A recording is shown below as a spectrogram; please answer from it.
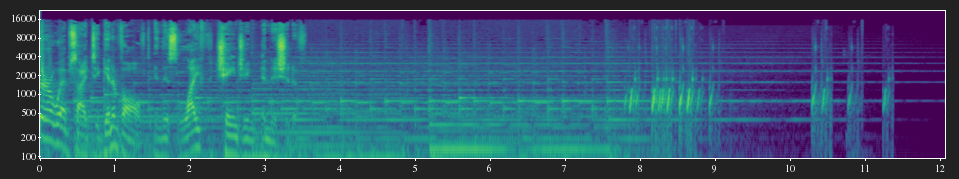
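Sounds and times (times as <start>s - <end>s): background music: 0.0s - 11.4s
bubbly bloop sound effects: 7.8s - 9.1s, 10.3s - 11.4s.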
